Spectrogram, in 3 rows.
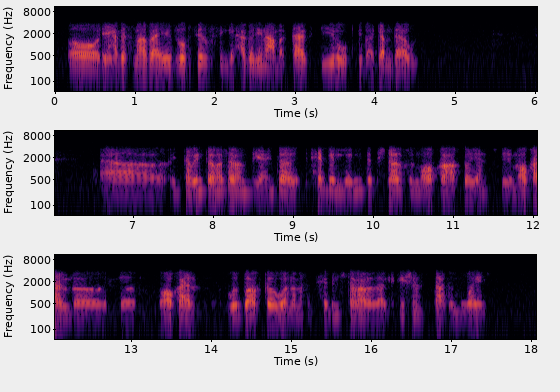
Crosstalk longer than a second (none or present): none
